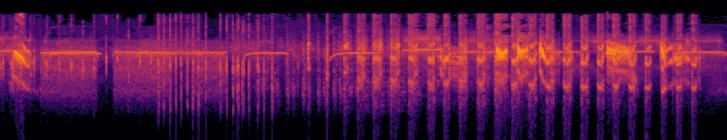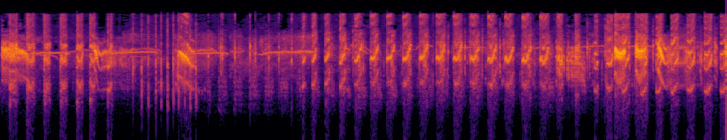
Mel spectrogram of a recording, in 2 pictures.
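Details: Swiftlets in a recording suited to a two-player amplifier. Rapid, regular clicking pulses mix with high chirps and a steady thin tone, and the clicking grows denser in long stretches.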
